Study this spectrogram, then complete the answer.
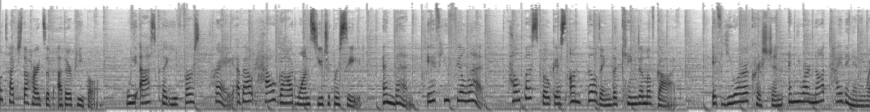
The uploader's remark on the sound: Originally delivered on August 20, 2023 at Crossroads Christian Fellowship in San Antonio, TX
